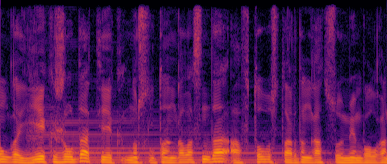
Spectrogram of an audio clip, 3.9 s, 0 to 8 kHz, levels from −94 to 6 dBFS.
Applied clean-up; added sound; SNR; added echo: none; Bowed string instrument; 16 dB; none.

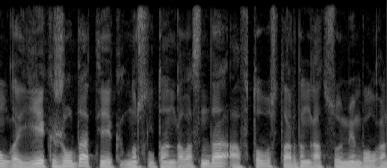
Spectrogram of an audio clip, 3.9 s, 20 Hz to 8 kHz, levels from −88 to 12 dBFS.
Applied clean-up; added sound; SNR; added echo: neural mask model Resemble Enhance denoiser.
